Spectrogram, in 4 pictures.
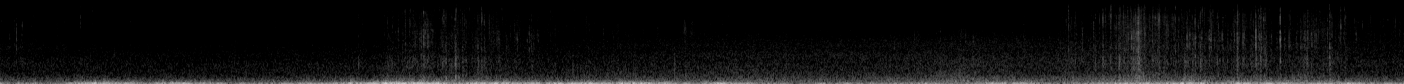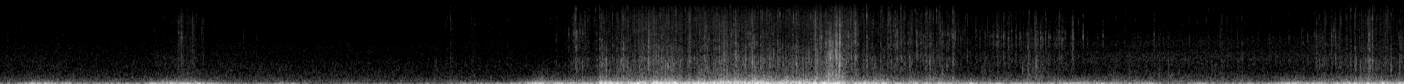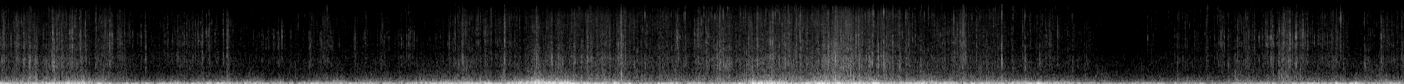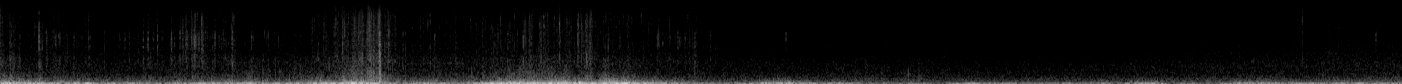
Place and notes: Recording of a security tape rustling on a wind.
recorded with Sony D100
sound posted by Katarzyna Trzeciak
